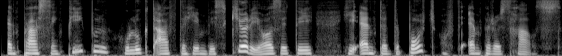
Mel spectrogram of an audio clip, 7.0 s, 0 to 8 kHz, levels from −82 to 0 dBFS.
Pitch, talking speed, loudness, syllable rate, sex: 165 Hz, 145 wpm, -21 LUFS, 4.5 syllables/s, female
